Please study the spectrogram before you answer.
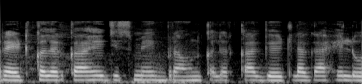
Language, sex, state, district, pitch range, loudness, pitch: Hindi, female, Bihar, West Champaran, 190-200 Hz, -19 LUFS, 195 Hz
